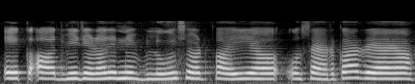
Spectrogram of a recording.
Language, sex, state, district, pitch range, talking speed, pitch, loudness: Punjabi, female, Punjab, Kapurthala, 255-275 Hz, 185 wpm, 265 Hz, -11 LUFS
